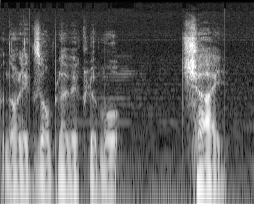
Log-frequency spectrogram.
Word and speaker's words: çay: Le C cédille se prononce ch, comme dans l'exemple avec le mot çay, çay, le thé turc.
